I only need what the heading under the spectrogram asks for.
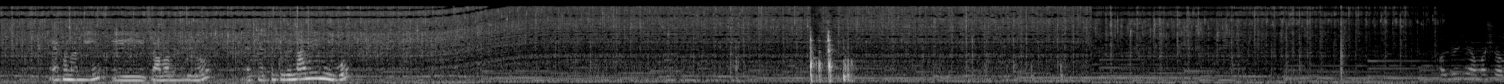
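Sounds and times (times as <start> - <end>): kebabs sizzling in oil: 0.0 - 14.4.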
